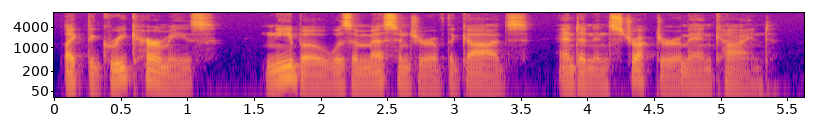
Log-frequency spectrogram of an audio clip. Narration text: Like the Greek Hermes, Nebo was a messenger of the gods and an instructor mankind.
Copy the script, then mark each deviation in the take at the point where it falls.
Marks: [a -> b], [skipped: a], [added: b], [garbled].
Like the Greek Hermes, Nebo was a messenger of the gods and an instructor mankind.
